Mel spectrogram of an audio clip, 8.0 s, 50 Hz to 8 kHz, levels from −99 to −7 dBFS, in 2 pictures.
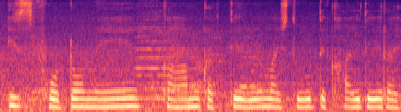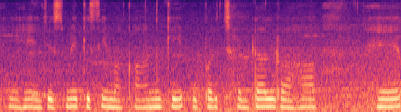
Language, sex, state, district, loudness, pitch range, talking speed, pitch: Hindi, female, Bihar, Lakhisarai, -16 LUFS, 195-205 Hz, 155 wpm, 200 Hz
